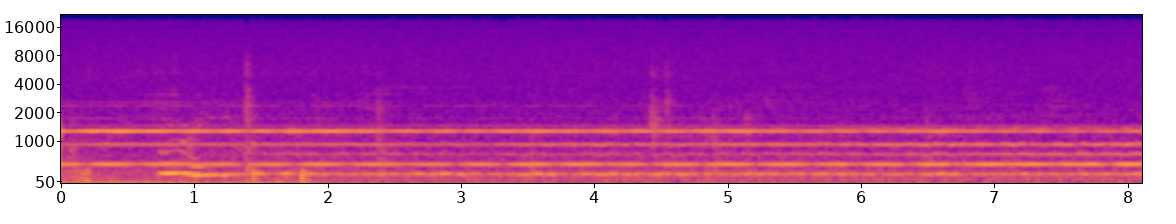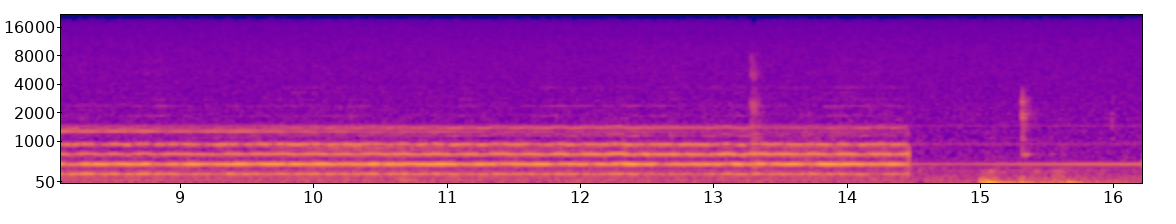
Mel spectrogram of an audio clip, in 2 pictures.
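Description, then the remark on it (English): A temple gong's resonance hangs in the air as a steady, shimmering hum of several layered metallic tones, holding evenly for about fourteen seconds before abruptly dropping away. “So is it that temple gong that's holding that resonance that we're still hearing?”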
